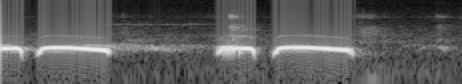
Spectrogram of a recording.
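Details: Decoy spotted dove for trapping, in the 'giọng thổ pha' style, gives two clear coo phrases. Each is a brief bent note followed by a sustained, slightly falling hoot, with a soft scrape between them.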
